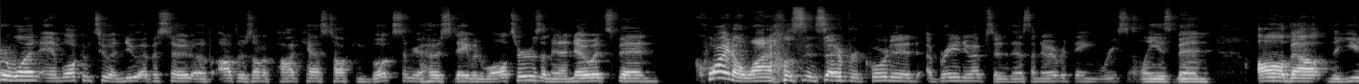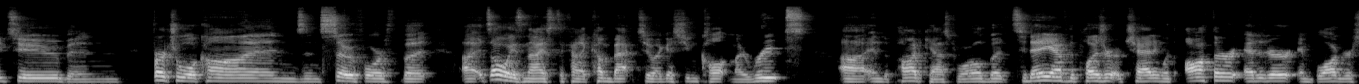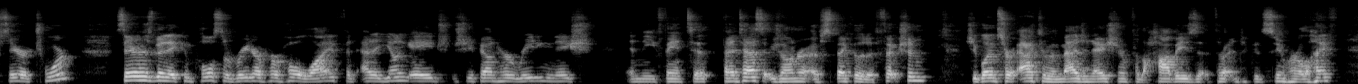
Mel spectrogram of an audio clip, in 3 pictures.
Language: English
